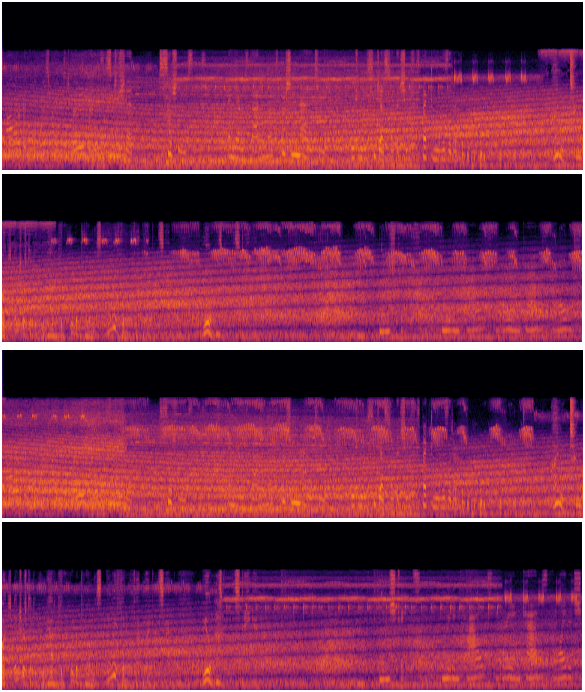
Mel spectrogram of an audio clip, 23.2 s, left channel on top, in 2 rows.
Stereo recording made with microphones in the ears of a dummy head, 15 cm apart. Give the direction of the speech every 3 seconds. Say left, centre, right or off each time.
left, left, left, centre, right, right, right, right.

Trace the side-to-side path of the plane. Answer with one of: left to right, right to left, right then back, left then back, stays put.
right to left.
